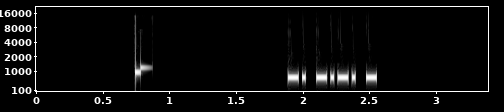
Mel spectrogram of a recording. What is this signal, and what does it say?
Morse code, heard as a keyed tone, about 46 wpm, 700 Hz. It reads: NCT
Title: USA Call Sign Postfixes - 3 Letters 45wpm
